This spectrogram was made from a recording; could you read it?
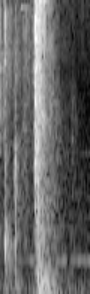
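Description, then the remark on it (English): A bedroom door is slammed shut by someone storming in, one loud, heavy bang preceded by a couple of light knocks, then a faint lingering hum in otherwise quiet surroundings. “I stormed into my room and slammed the door.”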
